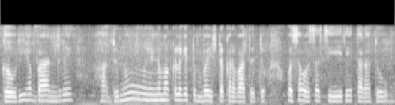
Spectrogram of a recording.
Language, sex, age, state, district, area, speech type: Kannada, female, 45-60, Karnataka, Mandya, rural, spontaneous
